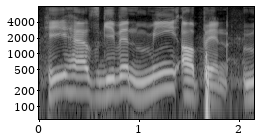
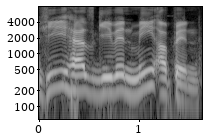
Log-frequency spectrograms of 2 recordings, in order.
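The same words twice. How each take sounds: First: Slowly again, stressing me; slow repeat. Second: Slowly, word by word; slow teaching read. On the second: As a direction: spell it out slowly for the class. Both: Shown as a demonstration. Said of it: "Me क्या होगा?".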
